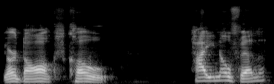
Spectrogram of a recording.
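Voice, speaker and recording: A man's voice: mid-range voice, measured pace, darkish tone, close to an everyday voice. A teenage boy acting a fawning, dim-witted gangster henchman in a student radio play. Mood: dim, eager. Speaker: student actor. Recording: noisy, clicking stage recording.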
